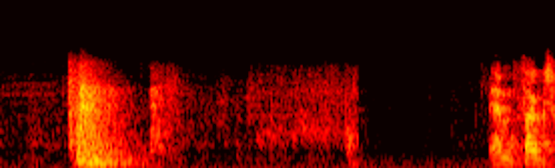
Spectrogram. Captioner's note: door slams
